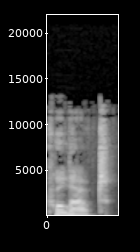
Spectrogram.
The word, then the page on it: pullout: American English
